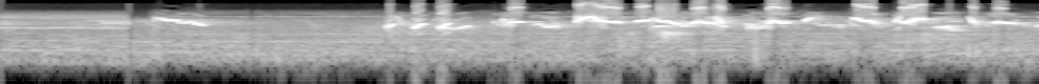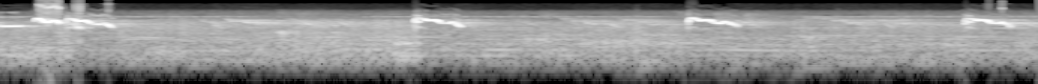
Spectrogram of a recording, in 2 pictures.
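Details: A burst of rapid, high, sweet chirping from a wild-caught Lombok white-eye in breeding excitement, a 'ciak' style from Lombok, then breaking into single sharp rising-falling chirps spaced about a second apart.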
